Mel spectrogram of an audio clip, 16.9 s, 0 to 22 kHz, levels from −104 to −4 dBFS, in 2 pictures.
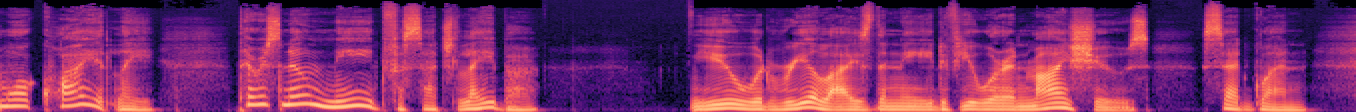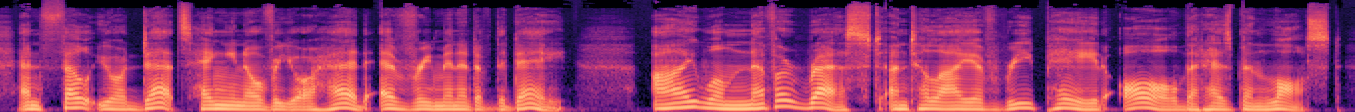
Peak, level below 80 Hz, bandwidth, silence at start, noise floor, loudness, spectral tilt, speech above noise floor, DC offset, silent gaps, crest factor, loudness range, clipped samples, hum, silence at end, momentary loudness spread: -4 dBFS; -48 dBFS; over 20 kHz; 0 s; -64 dBFS; -19 LUFS; -5 dB/octave; 45 dB; under 0.1%; none; 16 dB; 2 LU; under 0.1%; none; 0.1 s; 7 LU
